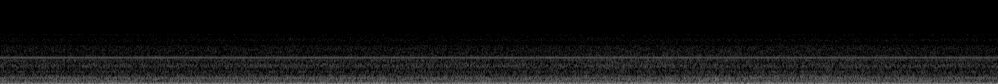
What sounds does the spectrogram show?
background noise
